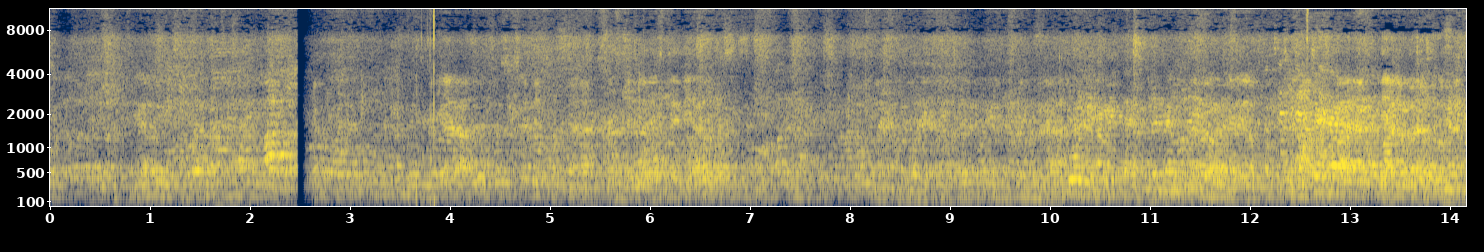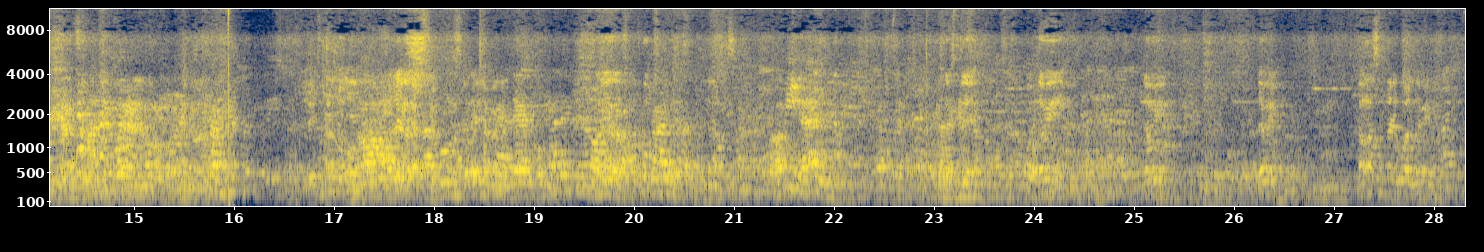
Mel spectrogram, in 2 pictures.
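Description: A crowd of men and women talk and shout excitedly close by.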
